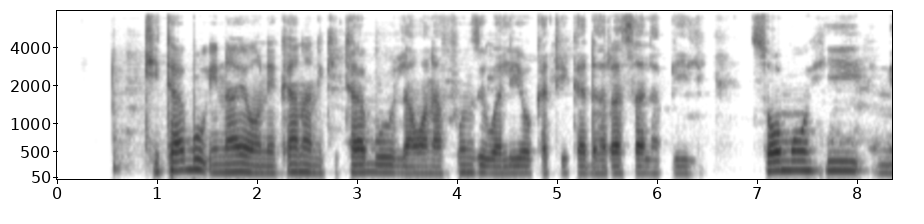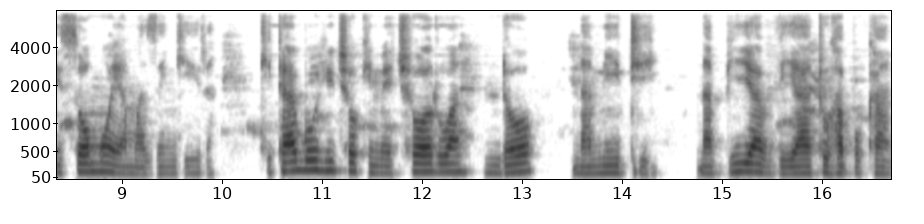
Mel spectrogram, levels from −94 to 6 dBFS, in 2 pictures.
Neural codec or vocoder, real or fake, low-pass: none; real; 7.2 kHz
